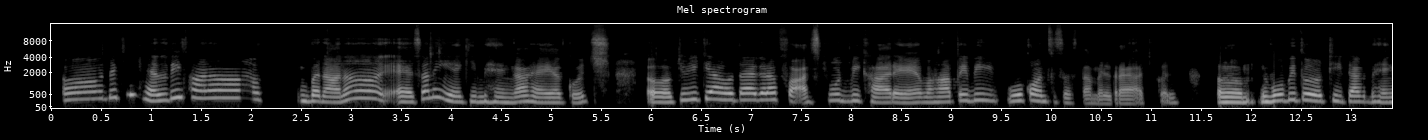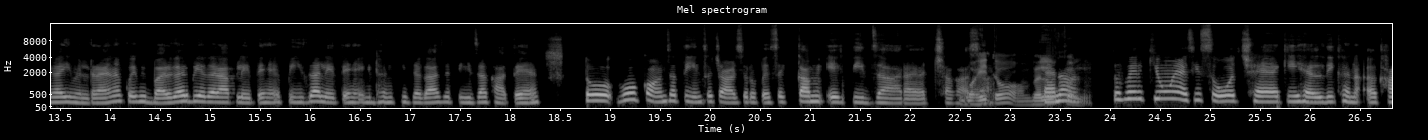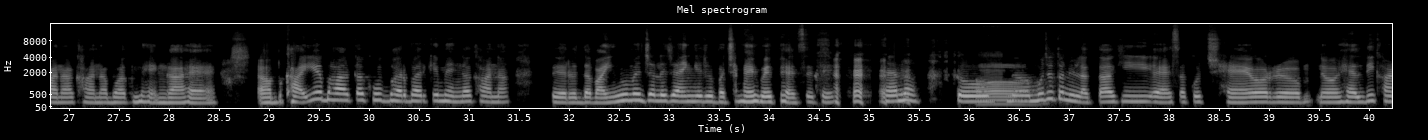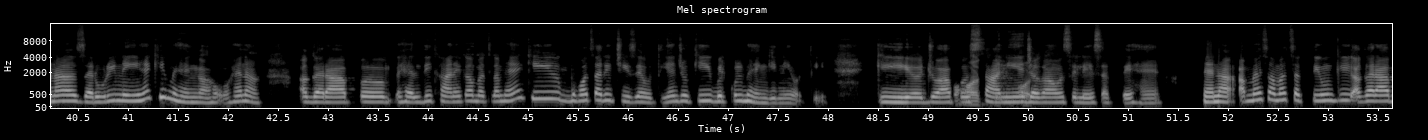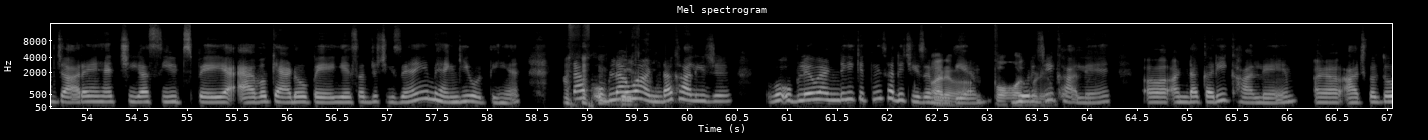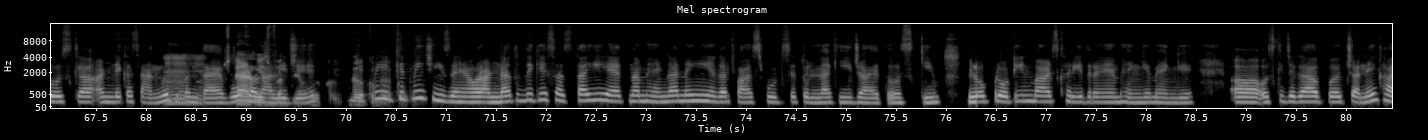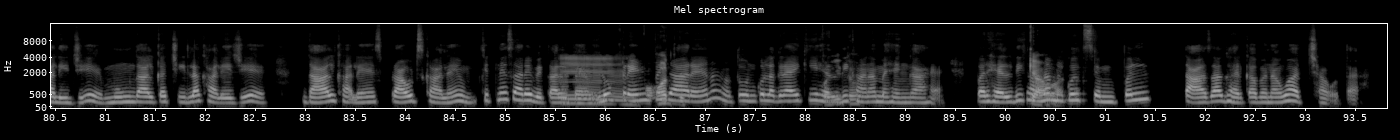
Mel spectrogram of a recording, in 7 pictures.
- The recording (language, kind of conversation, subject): Hindi, podcast, रसोई में आपकी सबसे पसंदीदा स्वास्थ्यवर्धक रेसिपी कौन-सी है?
- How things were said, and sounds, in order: in English: "हेल्दी"; tapping; in English: "फ़ास्ट फूड"; in English: "हेल्दी"; laughing while speaking: "बचाए हुए पैसे थे"; laugh; in English: "हेल्दी"; in English: "हेल्दी"; in English: "एवाकाडो"; laugh; in English: "फ़ास्ट फूड"; in English: "बार्स"; in English: "स्प्राउट्स"; in English: "ट्रेंड"; in English: "हेल्दी"; in English: "हेल्दी"; in English: "सिंपल"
